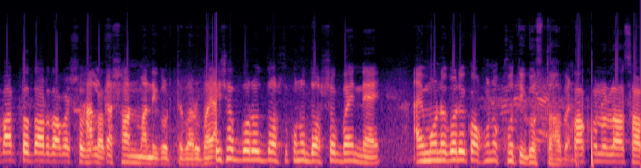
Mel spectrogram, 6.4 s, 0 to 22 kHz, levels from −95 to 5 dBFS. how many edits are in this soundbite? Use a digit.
1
